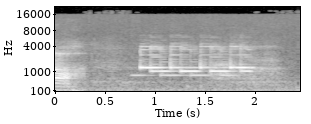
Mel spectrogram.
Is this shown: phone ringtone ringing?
yes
